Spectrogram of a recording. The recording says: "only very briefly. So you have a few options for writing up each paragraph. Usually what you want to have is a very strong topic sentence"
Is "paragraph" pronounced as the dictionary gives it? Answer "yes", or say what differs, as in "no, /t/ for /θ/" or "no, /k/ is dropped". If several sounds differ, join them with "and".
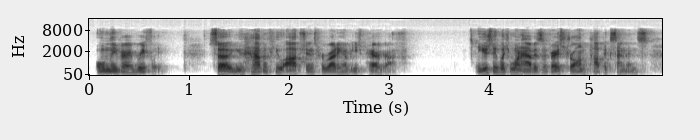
yes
